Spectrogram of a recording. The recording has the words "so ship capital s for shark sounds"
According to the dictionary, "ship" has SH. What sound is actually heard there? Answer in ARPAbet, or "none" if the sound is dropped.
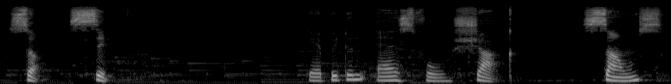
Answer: S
